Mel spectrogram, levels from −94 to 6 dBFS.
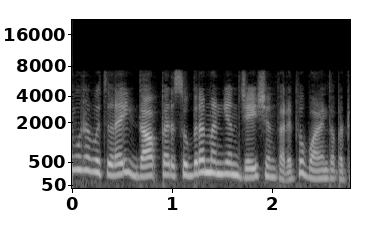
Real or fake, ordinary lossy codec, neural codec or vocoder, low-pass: fake; none; codec, 16 kHz, 0.5 kbps, FunCodec, trained on Chinese and English, 25 frames a second; 7.2 kHz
